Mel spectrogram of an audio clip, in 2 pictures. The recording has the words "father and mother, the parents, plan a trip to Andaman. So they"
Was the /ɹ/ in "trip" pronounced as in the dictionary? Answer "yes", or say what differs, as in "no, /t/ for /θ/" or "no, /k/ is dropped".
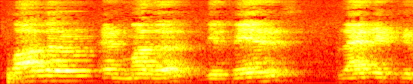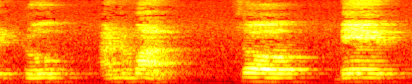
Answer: no, /ɹ/ is dropped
